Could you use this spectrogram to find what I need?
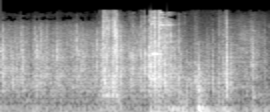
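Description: A lock snaps open with a loud clunk.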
